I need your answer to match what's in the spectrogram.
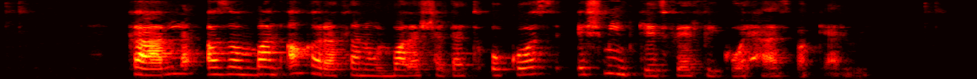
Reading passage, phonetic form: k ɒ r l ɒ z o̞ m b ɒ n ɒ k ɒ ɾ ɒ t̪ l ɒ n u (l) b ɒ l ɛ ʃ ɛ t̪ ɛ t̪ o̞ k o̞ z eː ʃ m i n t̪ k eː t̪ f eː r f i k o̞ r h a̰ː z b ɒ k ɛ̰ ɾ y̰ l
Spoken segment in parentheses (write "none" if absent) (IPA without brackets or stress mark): l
